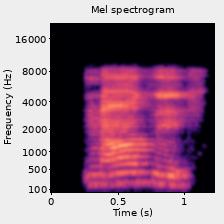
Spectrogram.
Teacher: குற்றியல் உகரம் என்பதற்கு குறுகிய ஓசையுடைய உகரம் அப்படின்னு பொருளு அதாவது உகர குறிலுக்கு ஒரு மாத்திரை ஆனால் குசுடு துபுறு என்ற ஆறு எழுத்துக்கள்ல ஏதேனும் ஒரு சொல் இறுதியில தனிக்குறிலை சாராமல் வந்தால் அதன் ஓசை குறுகி அரை மாத்திரை அளவு ஒளிக்கும்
